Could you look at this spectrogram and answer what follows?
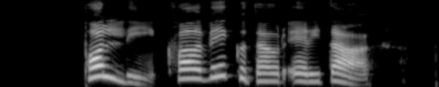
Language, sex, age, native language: Icelandic, male, 11, Icelandic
